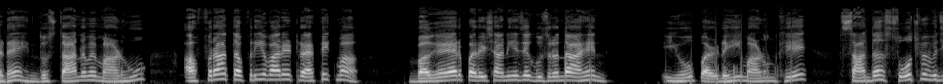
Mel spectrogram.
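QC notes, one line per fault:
Throughout: MP2 compression. The speech sounds dull and a bit gurgly, with a granular edge. The top end keeps dropping out as upper sub-bands get starved of bits, and what's left is coarsely quantised. It's plainly audible and most likely a low-rate encode, around 80 kbps.
1.03–1.85 and 6.91–7.78: DAB burbling. The first burst starts right after "हिंदुस्तान में". That fits bit errors at a fraction of a percent slipping past error correction, so short blips of noise land in single sub-bands across a few dozen frames.
5.65–9.17: periodic USB or driver dropouts. There's a regular tick every 0.25 s, about fifteen in all. Each one is roughly 10 ms of audio replaced by silence, the way a background task stalling the bus or driver on a fixed schedule would do it. The ticks only show up where there's signal.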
